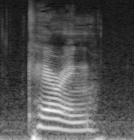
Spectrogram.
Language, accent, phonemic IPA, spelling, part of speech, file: English, US, /ˈkɛɹ.ɪŋ/, caring, adjective / verb / noun, En-us-caring.ogg
- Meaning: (adjective) Kind, sensitive, or empathetic; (verb) present participle and gerund of care; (noun) The act of one who cares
